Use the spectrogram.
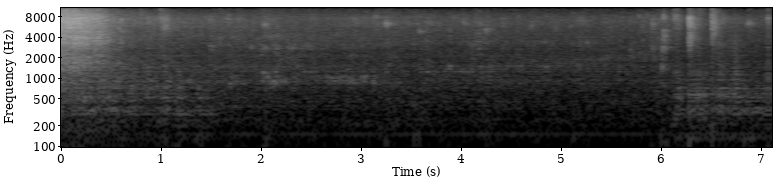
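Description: Water runs and splashes into a cooking pot for peas in a kitchen, a steady close pour with a louder rush at the start and a few clinks near the end.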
